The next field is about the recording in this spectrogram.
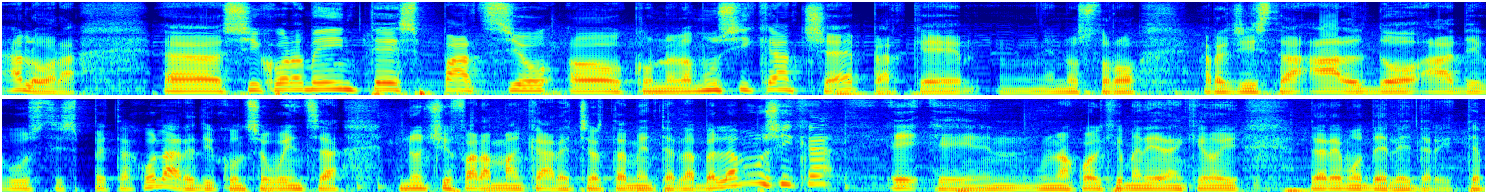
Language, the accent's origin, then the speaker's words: Italian; Sicily, Italy; now in Parma, Italy; dalle nostre parti, intendo dire, giù in Sicilia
